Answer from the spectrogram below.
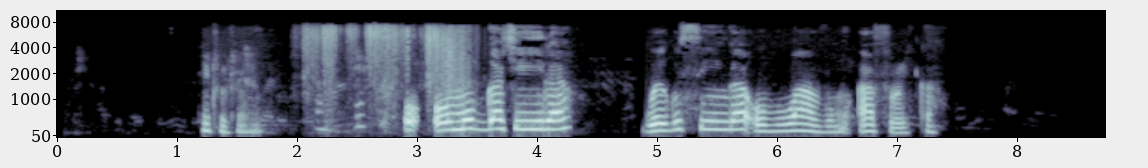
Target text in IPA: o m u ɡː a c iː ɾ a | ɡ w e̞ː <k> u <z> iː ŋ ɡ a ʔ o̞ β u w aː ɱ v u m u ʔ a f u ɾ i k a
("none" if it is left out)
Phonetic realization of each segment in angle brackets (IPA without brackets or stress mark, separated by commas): ɡ, s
